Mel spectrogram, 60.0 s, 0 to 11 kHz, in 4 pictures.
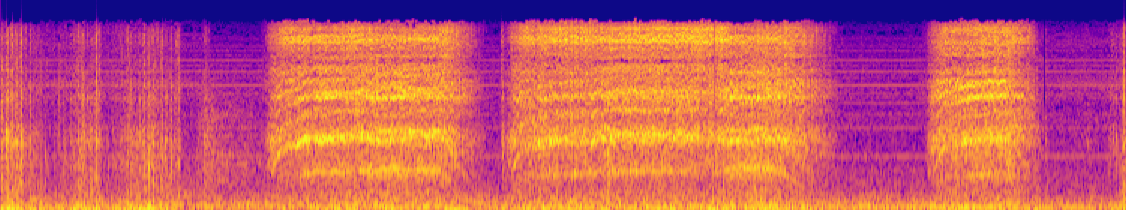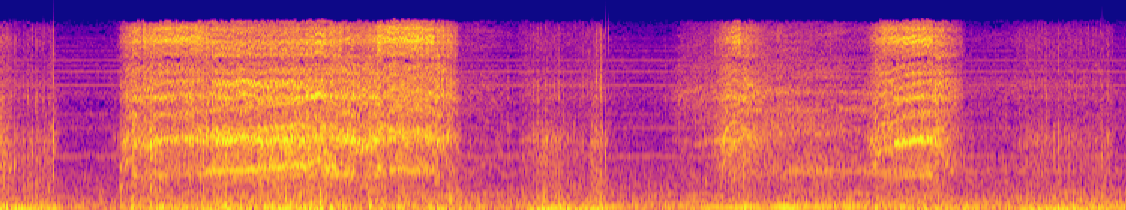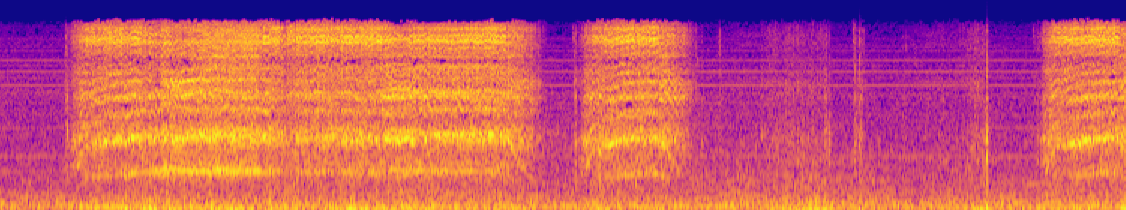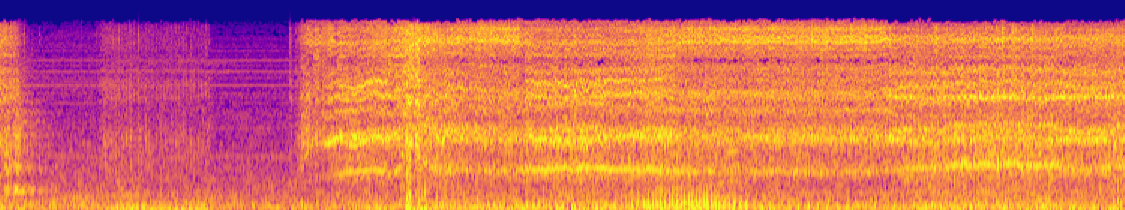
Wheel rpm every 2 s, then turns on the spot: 20, 20, 140, 80, 160, 70, 70, 10, 80, 160, 90, 10, 20, 60, 10, 50, 160, 160, 90, 70, 10, 10, 70, 20, 50, 170, 160, 160, 160, 160.
0-2 14-16 22-24 28-30 46-48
